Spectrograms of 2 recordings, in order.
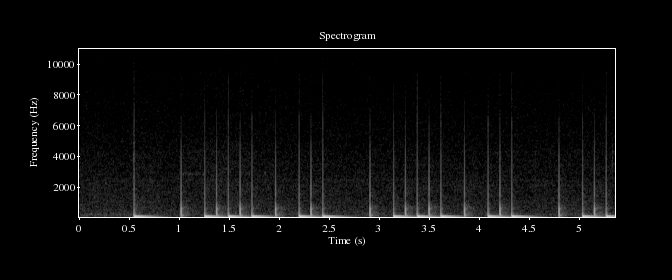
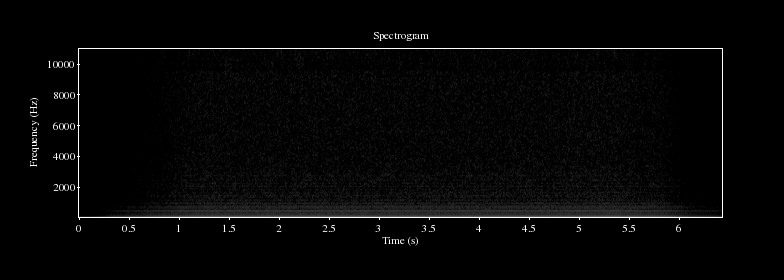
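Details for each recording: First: Soundmaster SD-3 Disco Beat drum machine during repair: only deep kick and snare thuds, no hiss or hi-hat at all, because the noise voice trigger is grounded; earlier ringing came from a bad power supply or filtering. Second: Soundmaster SD-3 Disco Beat drum machine run from a bench power supply at full volume: only a low steady hum and faint hiss, no ringing; earlier ringing traced to the bad original power supply or its filtering.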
